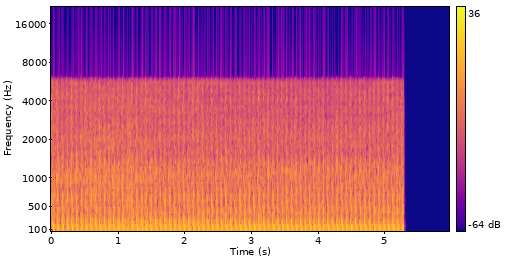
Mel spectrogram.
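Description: Honda 350 4x4 ATV's air-cooled single-cylinder engine idling steadily, an even beat of about ten to twelve pulses a second; the engine has a freshly rebuilt top end (new head, new springs, ring job). The sound cuts off suddenly near the end.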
